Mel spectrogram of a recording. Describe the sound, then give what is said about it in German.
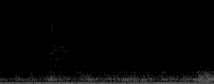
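A faint roll of thunder rumbles low and steady throughout, with a brief crackling hiss near the start and no voices. “Das ist Donner.”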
